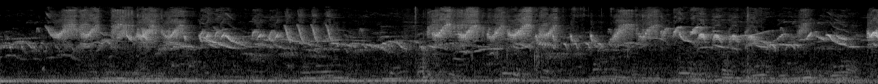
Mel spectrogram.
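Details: Kapas tembak bulbuls in a Pasaman Timur singing contest at Bonjol chirp and twitter rapidly in overlapping high bursts, with a steady low hum behind.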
